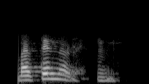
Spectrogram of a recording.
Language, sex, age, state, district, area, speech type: Kannada, female, 60+, Karnataka, Belgaum, rural, conversation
